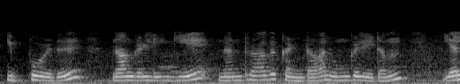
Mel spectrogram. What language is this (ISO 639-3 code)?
tam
